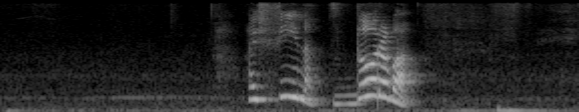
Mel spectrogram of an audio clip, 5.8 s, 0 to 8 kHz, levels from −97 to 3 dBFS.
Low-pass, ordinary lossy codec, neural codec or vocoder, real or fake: 7.2 kHz; none; none; real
